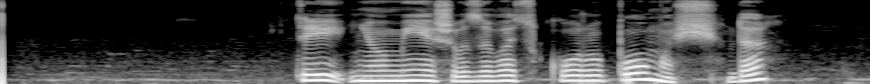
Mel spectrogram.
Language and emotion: Russian, neutral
